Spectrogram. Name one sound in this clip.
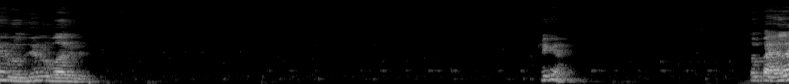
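A man speaks in short bursts, calmly.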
